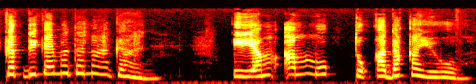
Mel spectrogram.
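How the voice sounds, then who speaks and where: A woman's voice: sits high, expressive, a little slow, background noise. A woman playing a sweet young daughter in love in an Ilocano audio drama, with an earnest, youthful delivery. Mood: apologetic, pleading. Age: young adult.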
